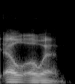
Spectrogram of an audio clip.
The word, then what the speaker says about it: Elon: It might be Elon. It's Elon. That's pretty bad one.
